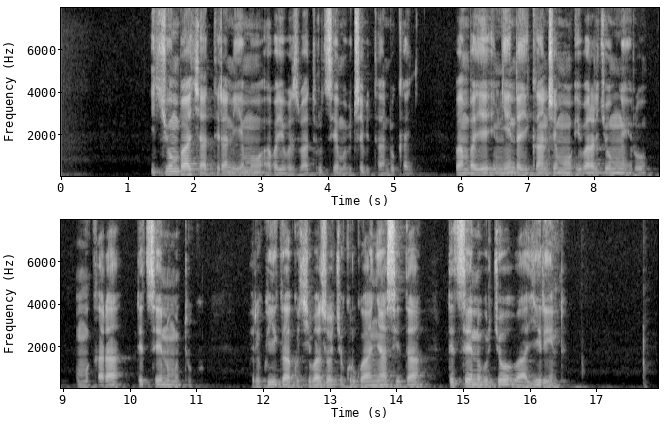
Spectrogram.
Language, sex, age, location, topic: Kinyarwanda, male, 18-24, Nyagatare, health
